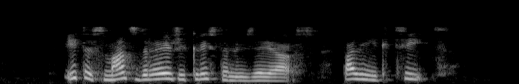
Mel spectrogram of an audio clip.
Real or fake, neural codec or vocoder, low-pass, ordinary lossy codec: fake; codec, 16 kHz in and 24 kHz out, 2.2 kbps, FireRedTTS-2 codec; 7.2 kHz; MP3, 24 kbps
